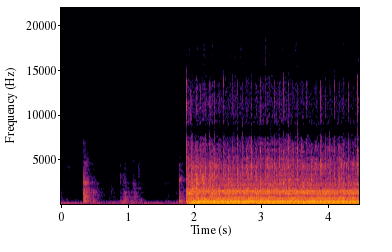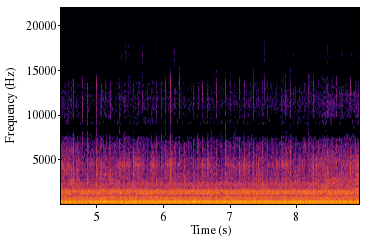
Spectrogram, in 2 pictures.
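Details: 2001 Chamberlain 7320 1/2HP chain-drive opener, whose sprocket gear was completely shot when acquired, running the door down: the motor kicks on and settles into a smooth, steady hum with an even chain rattle, no grinding or slipping; healthy.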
